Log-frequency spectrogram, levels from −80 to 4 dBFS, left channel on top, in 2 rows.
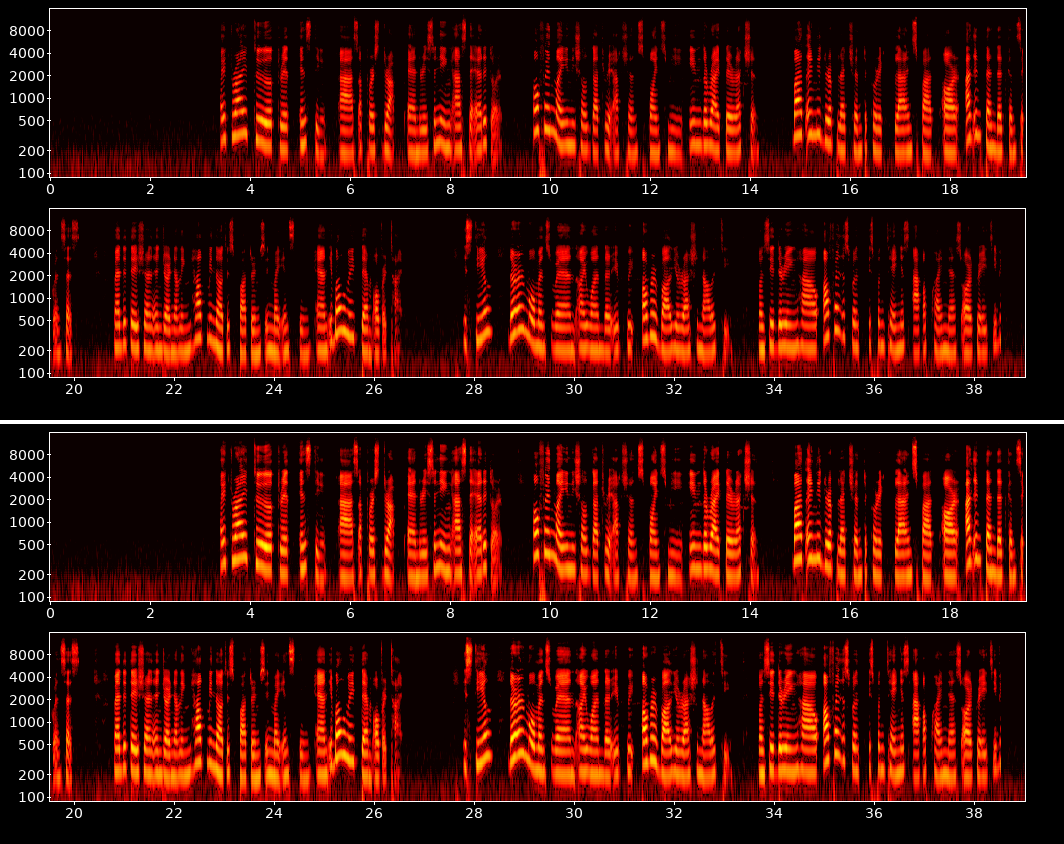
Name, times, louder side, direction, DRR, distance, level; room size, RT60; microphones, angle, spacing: voice 1, 3.4-6.9 7.1-9.0 9.7-14.2 14.9-20.1 20.8-26.6 27.8-28.4 28.7-33.1 33.7-38.5, right 5 dB, 25° right, 0.3 m, -30 dB
open air
head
